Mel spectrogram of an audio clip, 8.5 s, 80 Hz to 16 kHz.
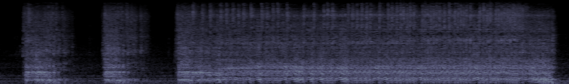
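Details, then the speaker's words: Homelite 150 chainsaw with bar and chain, bottle-fed fuel on full choke: two short snarling pops, then about five seconds of harsh buzzing before cutting out; won't run on own fuel, owner suspects carb needs rebuilding after long storage. "Okay, so this one with the bar and chain that was in the case that you seen in the last video is a no-go. Carb needs rebuilt. I mean, it's more than likely the carb."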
